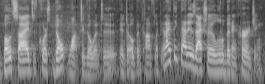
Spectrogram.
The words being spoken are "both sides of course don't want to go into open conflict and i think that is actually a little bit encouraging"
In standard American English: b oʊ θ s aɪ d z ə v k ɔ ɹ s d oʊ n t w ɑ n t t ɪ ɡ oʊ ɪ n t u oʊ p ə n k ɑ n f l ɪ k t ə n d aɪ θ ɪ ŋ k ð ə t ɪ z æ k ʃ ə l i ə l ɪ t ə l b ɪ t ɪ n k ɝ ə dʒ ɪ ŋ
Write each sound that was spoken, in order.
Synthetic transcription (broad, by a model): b oʊ θ s aɪ d z ə v k ɔ ɹ s d oʊ n t w ɑ n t t ɪ ɡ oʊ ɪ n t u oʊ p ə n k ɑ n f l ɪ k t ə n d aɪ θ ɪ ŋ k ð ə t ɪ z æ k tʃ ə l i ə l ɪ t l b ɪ t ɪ n k ɝ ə dʒ ɪ ŋ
